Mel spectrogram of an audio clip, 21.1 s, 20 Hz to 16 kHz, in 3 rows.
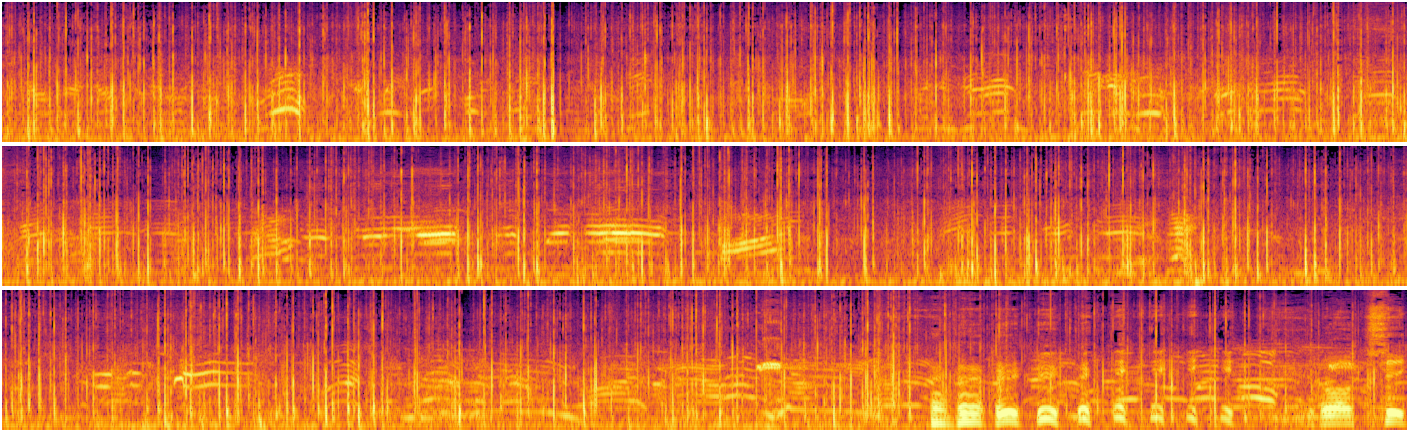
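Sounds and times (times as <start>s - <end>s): players shouting and calling: 0.0s - 21.0s
rain pattering on plastic cover: 0.0s - 21.0s.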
